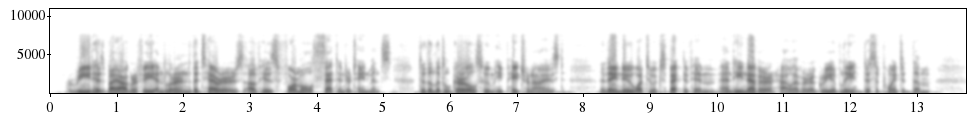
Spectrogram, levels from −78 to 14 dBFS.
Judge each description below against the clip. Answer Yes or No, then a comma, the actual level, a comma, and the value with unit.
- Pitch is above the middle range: No, very low, 95 Hz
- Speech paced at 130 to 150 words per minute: Yes, average, 145 wpm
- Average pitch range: Yes, average, 4.2 semitones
